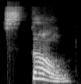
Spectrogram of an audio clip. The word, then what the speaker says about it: stow: And then we also pronounce it like O. Bo, lo, mo, wo, so, to, blow, snow, stow. When you guys are on a plane, do they ever tell you to stow away your items? They're using this word, stow.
